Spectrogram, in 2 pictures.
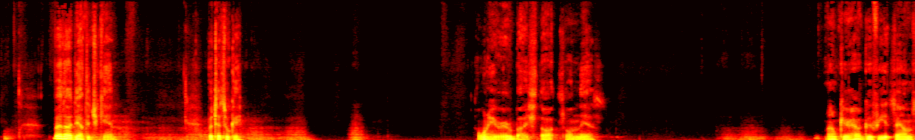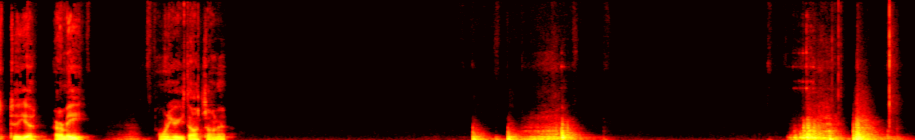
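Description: A heavy rock shifts and scrapes on a wooden table.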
